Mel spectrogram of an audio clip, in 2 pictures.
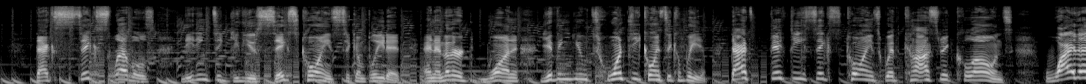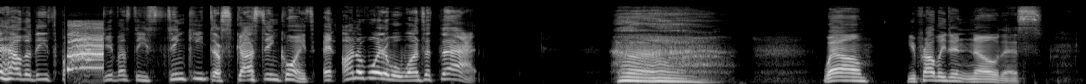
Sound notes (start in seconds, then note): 11.5 aaahhh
